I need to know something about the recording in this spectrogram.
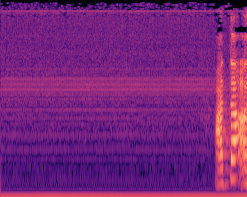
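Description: Steady electrical mains hum, a flat buzzing drone of several even tones that holds unchanged throughout.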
